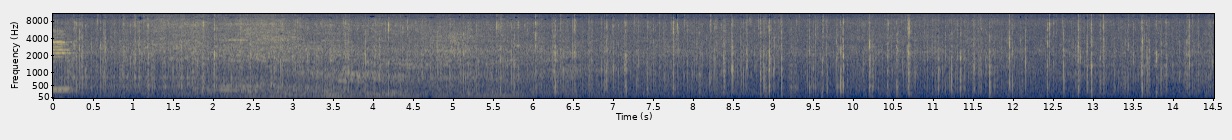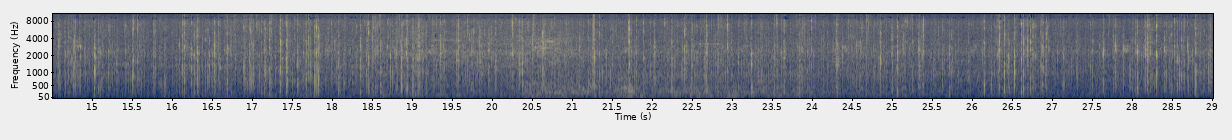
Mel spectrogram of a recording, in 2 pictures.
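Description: Steady rain falling on paved ground and puddles: a dense patter of drops over a wash of noise. A faint low hum runs under it over the first few seconds.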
